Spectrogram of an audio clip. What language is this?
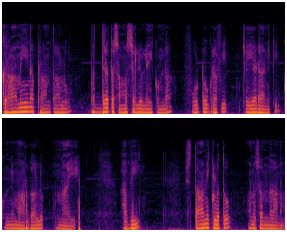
Telugu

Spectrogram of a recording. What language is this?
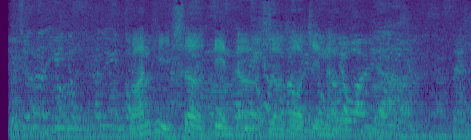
Chinese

